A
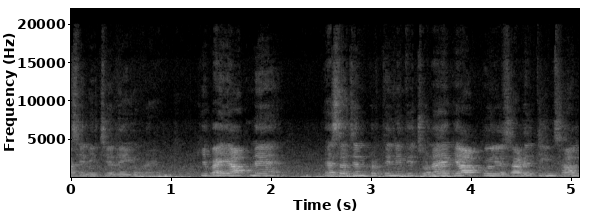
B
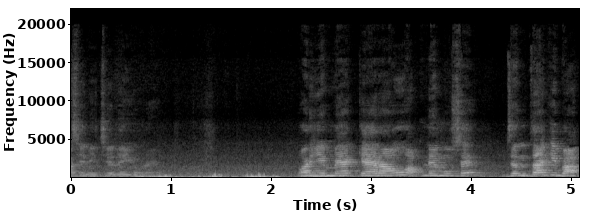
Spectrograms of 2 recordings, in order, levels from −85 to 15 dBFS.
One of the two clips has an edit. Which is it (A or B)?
A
